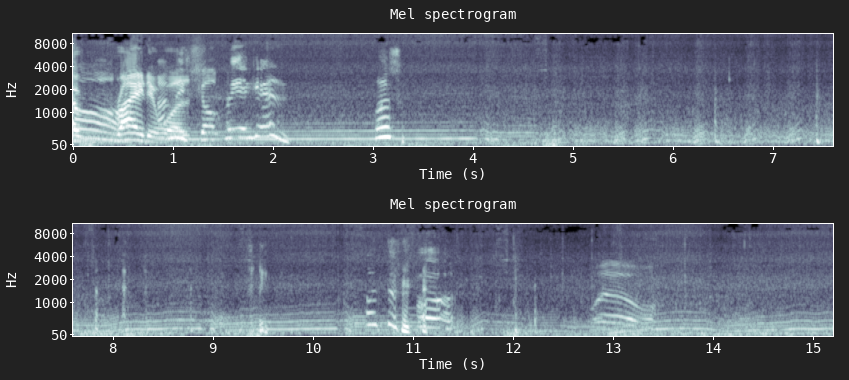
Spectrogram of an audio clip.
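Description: A car engine roars steadily at high revs, rising and falling as gears change.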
